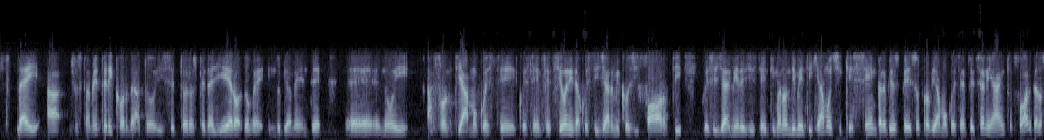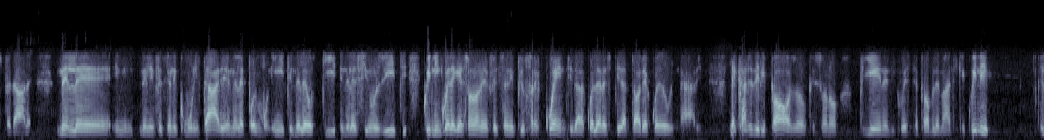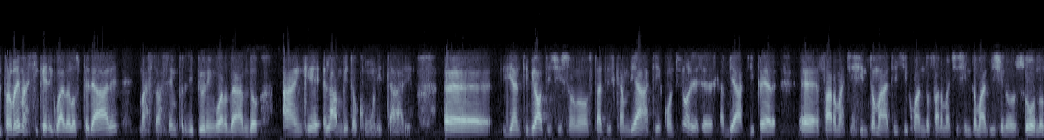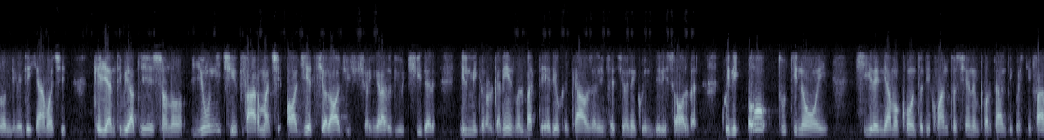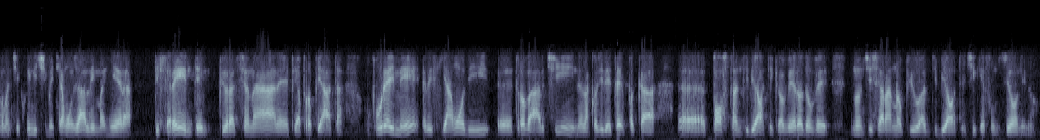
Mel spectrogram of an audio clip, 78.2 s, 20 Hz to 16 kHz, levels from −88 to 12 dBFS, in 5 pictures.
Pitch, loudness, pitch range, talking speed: 400 Hz, -24 LUFS, 350-440 Hz, 140 wpm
